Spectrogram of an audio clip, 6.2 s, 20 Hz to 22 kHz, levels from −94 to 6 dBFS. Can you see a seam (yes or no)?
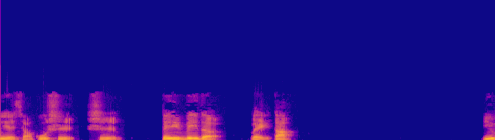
no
